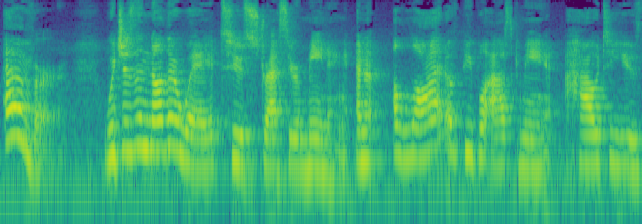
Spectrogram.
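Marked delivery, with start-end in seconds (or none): 0.0-0.6 "ever" high and loud; stressed ever. Shown as a demonstration. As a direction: pop "ever" up high and strong. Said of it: "really emphasizes the word".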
